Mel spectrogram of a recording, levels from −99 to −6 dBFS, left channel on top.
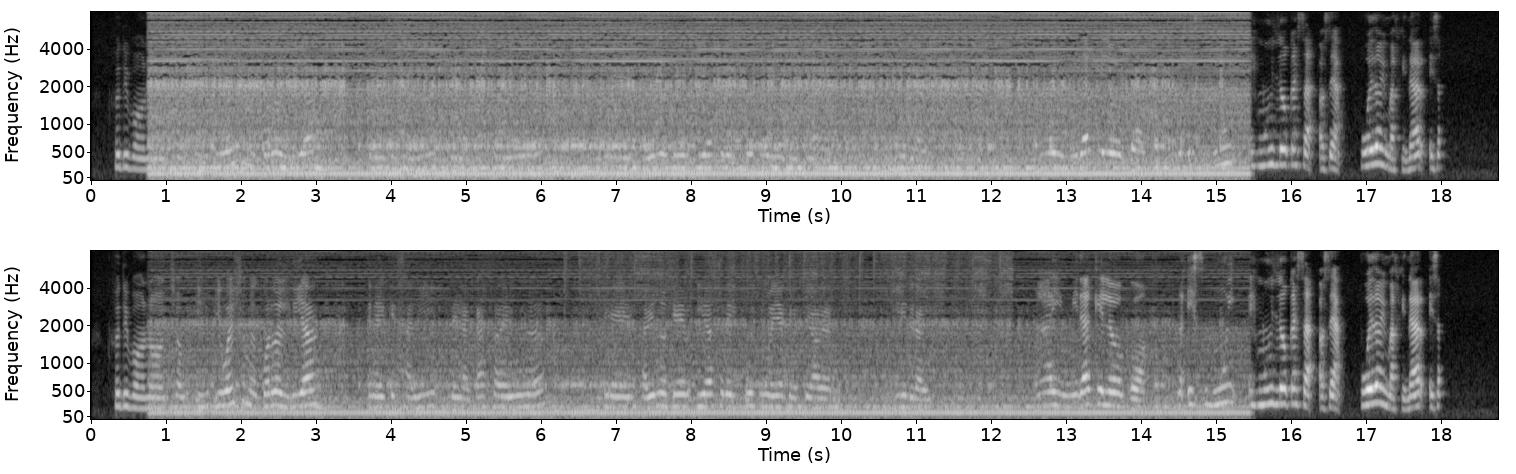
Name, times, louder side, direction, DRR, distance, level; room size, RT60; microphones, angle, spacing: voice 1, 0.3-3.1 3.7-6.1 6.8-10.0 10.6-11.3, right 4 dB, 30° right, 0.4 m, -33 dB
sound 1, 0.7-15.5, left 6 dB, 60° left, 0.4 m, -27 dB
Drum kit, 6.3-12.3, right 2 dB, 45° right, 1.3 m, -47 dB
voice 2, 12.6-14.1 14.5-18.0, right 4 dB, 70° right, 0.9 m, -29 dB
8.6 x 4.2 x 3.2 m
head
